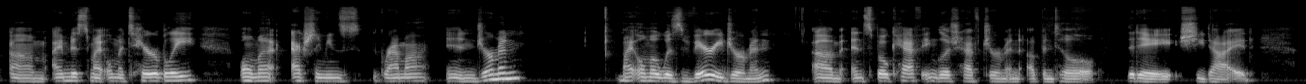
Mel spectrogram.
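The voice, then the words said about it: Sad, pained emotional voice. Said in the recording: “as you can hear from my voice, it is still a day that is painful for me”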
